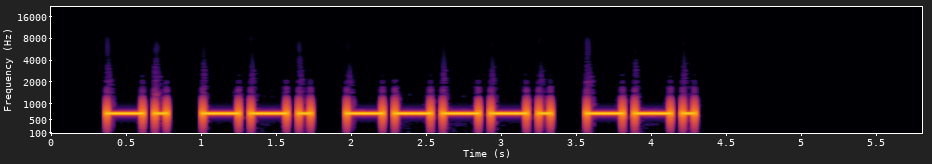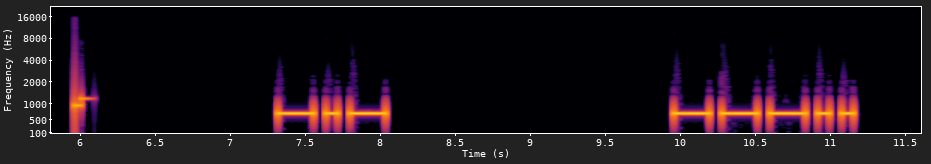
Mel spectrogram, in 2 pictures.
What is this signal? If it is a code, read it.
Morse code, heard as a keyed tone, about 15 wpm, spaced as for 9 wpm, 700 Hz. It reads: NG9G K8
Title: USA Call Signs - 4 Characters - 8x Character Spacing - 15wpm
